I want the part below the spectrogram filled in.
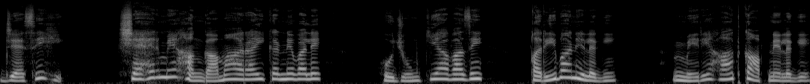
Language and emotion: Urdu, fearful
